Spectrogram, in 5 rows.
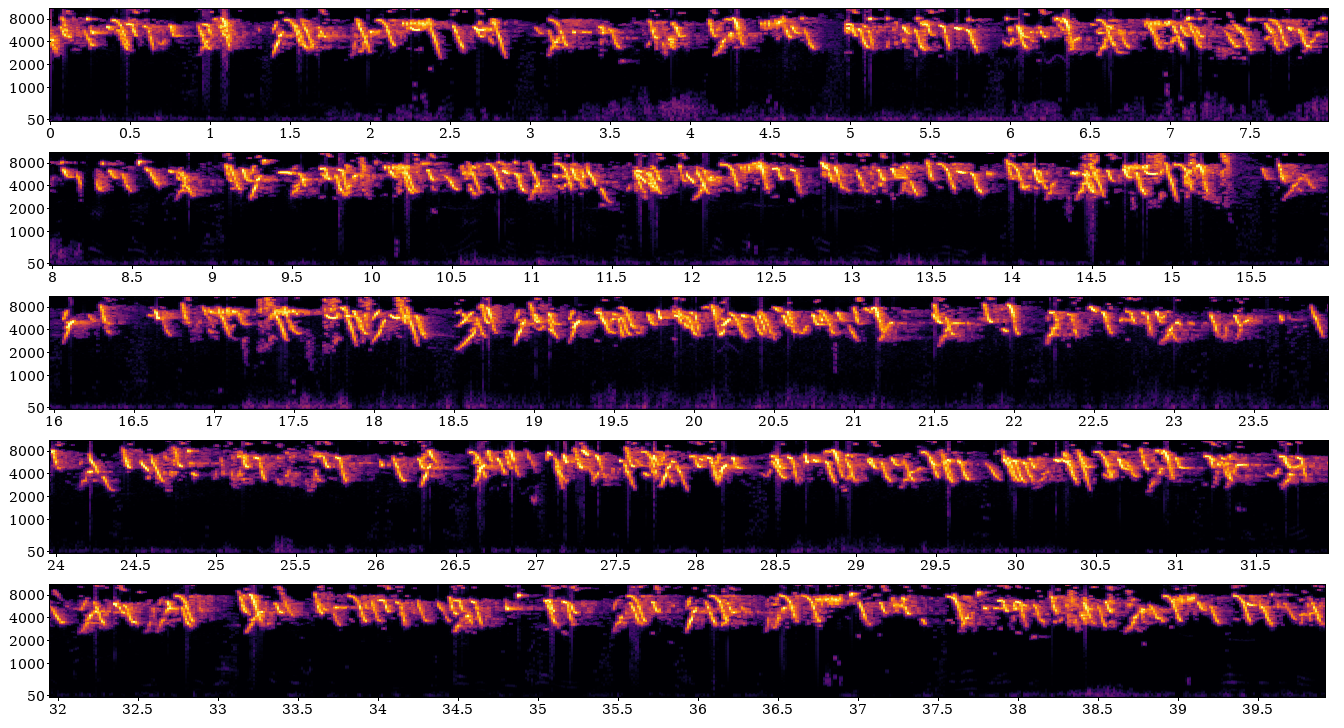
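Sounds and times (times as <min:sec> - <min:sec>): finch singing rapid chirps: 0:00.0 - 0:39.9
low rumble: 0:01.6 - 0:08.9.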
